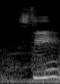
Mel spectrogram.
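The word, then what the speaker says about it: scene: फिर है सीन। सीन का मतलब होता है दृश्य, और इसमें सी साइलेंट है।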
